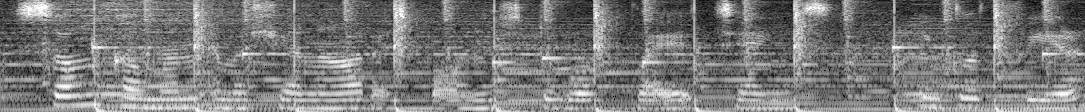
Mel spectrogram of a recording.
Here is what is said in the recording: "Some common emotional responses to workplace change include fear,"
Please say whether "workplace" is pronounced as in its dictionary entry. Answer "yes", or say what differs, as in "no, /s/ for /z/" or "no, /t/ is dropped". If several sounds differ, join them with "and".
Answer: no, /s/ is dropped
